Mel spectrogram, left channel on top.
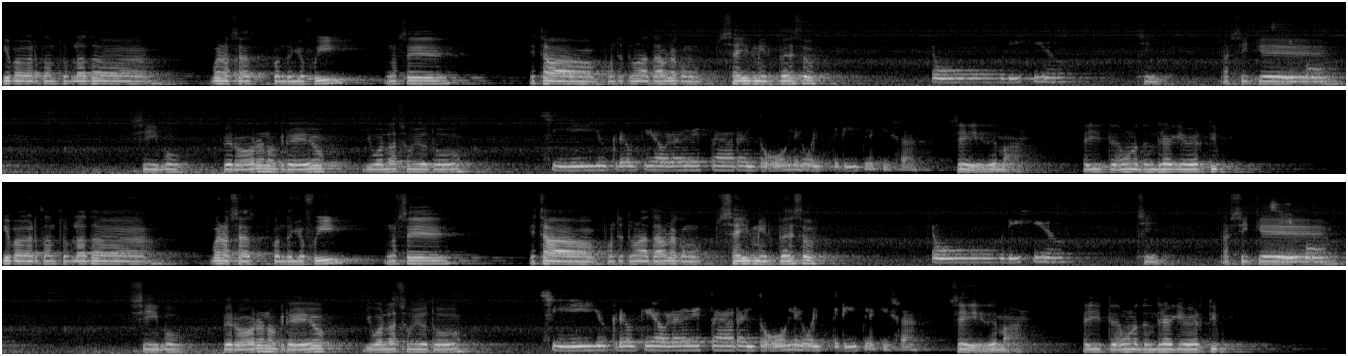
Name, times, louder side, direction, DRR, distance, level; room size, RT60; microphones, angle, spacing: voice 1, 0.0-1.6 2.1-3.4 3.8-4.5 5.3-8.2 11.3-11.6 12.2-13.4 14.7-15.3 15.7-16.7 17.0-18.1 23.0-23.7 24.3-25.7, right 1 dB, 25° right, 4 dB, 0.8 m, -23 dB
sound 1, 6.5-20.1, equal, 10° left, 7.0 m, -49 dB
voice 2, 9.3-10.7 12.8-13.3 18.8-22.6, right 3 dB, 65° right, 11 dB, 0.9 m, -25 dB
28.5 x 13.5 x 9.1 m, 1.4 s
head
